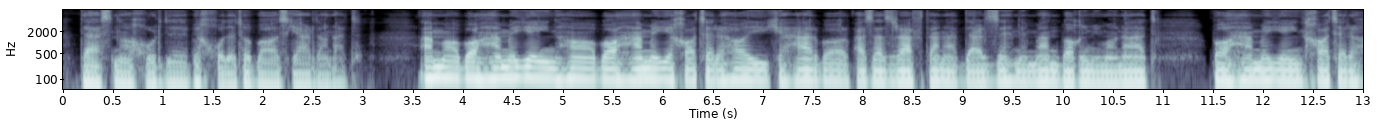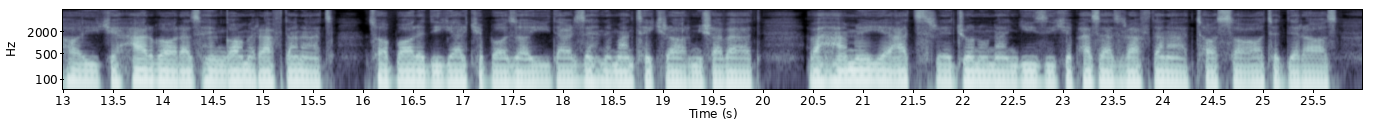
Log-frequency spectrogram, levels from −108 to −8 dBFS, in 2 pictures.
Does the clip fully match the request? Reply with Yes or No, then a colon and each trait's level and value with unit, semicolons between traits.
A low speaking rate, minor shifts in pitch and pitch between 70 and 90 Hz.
No: average, 135 wpm; narrow, 2.0 semitones; very low, 80 Hz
